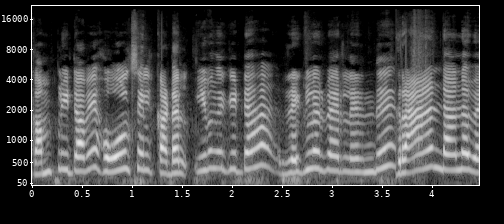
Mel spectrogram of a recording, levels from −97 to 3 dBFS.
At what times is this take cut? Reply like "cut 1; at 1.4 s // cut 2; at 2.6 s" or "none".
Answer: cut 1; at 1.7 s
